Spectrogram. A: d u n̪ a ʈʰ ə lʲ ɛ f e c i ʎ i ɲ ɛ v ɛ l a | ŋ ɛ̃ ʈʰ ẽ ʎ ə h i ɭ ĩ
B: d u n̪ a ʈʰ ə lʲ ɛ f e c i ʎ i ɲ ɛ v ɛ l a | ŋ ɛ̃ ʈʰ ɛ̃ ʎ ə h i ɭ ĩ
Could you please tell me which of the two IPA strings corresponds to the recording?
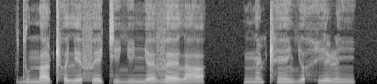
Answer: A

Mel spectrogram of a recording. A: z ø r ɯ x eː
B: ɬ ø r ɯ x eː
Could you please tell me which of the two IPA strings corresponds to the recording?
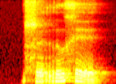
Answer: B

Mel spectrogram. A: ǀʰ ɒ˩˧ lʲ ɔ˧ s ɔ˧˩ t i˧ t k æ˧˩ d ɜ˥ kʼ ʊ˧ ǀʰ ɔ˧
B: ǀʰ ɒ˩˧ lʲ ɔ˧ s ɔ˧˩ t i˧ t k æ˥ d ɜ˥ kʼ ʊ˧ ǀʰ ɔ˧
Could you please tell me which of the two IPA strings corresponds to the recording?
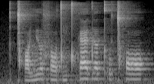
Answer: B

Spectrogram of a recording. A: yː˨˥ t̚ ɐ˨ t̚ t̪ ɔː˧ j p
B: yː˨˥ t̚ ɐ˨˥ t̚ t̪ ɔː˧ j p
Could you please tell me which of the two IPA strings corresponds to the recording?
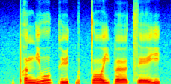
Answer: A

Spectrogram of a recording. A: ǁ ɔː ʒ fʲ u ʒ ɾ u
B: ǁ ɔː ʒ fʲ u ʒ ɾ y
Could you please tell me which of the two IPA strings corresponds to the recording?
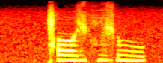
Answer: A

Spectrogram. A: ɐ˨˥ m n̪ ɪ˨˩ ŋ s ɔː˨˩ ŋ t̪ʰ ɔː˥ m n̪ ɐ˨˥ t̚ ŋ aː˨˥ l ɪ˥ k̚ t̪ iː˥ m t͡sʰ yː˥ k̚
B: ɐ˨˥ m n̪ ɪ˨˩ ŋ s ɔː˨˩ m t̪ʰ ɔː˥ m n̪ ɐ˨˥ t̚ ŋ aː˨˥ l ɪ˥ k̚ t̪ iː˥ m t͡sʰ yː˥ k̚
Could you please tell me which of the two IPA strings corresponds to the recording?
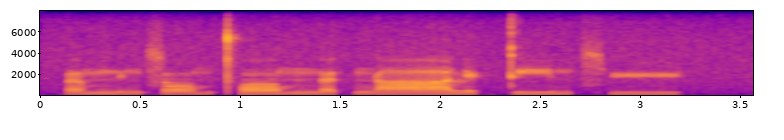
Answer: B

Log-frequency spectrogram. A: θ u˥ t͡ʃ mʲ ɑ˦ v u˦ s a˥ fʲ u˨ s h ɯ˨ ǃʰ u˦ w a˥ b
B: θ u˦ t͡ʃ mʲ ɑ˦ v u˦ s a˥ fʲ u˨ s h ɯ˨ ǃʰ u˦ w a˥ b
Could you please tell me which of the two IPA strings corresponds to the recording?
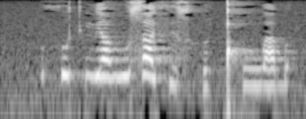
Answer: B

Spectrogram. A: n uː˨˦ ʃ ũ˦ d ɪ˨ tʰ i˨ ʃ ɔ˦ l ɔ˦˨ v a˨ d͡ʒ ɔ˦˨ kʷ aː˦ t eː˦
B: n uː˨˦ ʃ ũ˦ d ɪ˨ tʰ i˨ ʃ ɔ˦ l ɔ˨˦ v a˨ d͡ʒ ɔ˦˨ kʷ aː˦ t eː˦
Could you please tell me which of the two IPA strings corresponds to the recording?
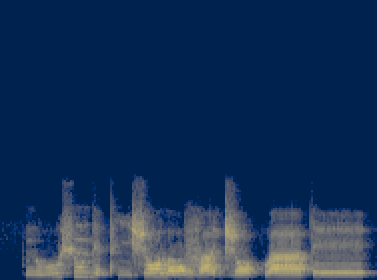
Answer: B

